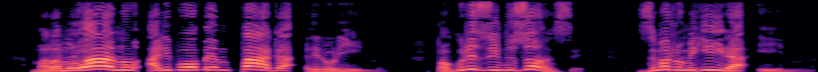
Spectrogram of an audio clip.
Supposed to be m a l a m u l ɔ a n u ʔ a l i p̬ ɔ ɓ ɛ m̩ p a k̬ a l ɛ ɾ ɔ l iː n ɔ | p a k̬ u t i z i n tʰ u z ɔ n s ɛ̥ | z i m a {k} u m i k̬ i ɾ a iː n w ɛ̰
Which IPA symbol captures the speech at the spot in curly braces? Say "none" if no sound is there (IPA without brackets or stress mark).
t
